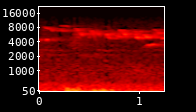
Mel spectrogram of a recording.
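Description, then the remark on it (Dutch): Faint birdsong drifts through a quiet, beautiful nature area, with thin high-pitched calls that waver across the whole moment, and a few soft low thumps early on. “Je bent omringd een prachtig mooi natuurgebied. En je hoort de vogels.”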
